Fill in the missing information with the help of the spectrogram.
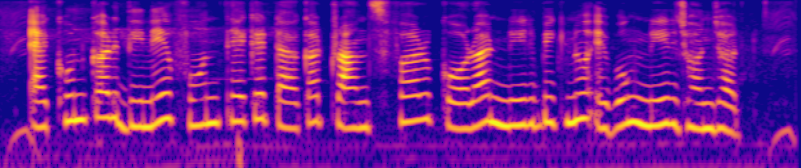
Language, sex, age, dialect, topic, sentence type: Bengali, female, <18, Rajbangshi, banking, question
